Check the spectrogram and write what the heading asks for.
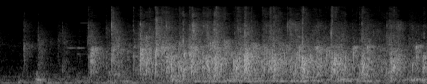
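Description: Audience clapping. It starts about a second in and goes on steadily.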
